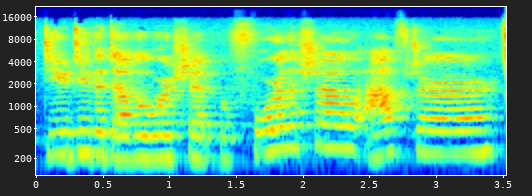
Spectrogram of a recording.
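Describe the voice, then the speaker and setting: A woman's voice: a little high, steady tone, fairly bright tone. Chatty woman host in an echoey room. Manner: chatty, laughs often, quick asides. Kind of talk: casual chat. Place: friend's home.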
